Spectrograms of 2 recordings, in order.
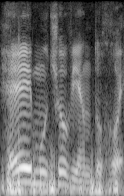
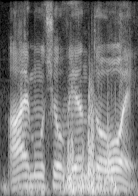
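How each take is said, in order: First: The first word sounds like 'hey'. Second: The first word sounds like 'eye'. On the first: The speaker calls it wrong. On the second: The speaker calls it right.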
